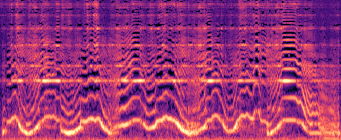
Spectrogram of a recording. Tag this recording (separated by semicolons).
bowl; glass; crystal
